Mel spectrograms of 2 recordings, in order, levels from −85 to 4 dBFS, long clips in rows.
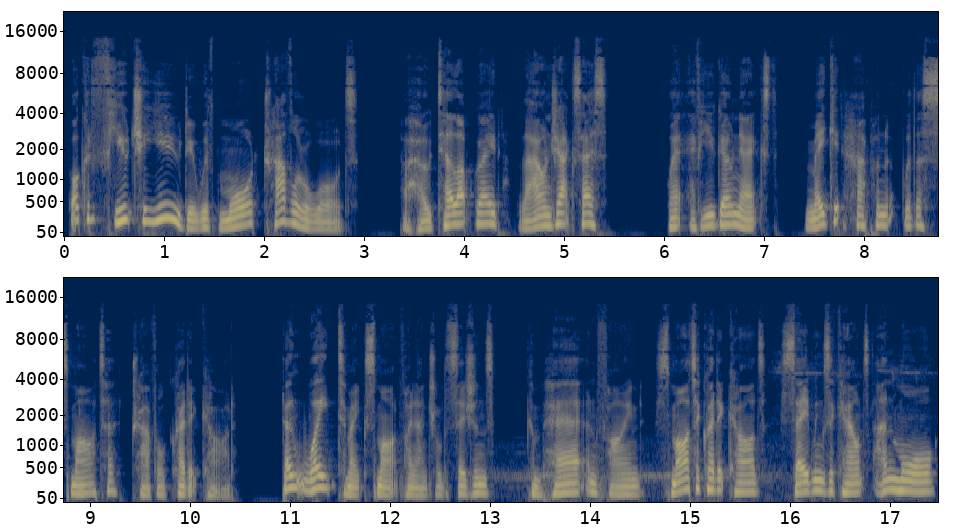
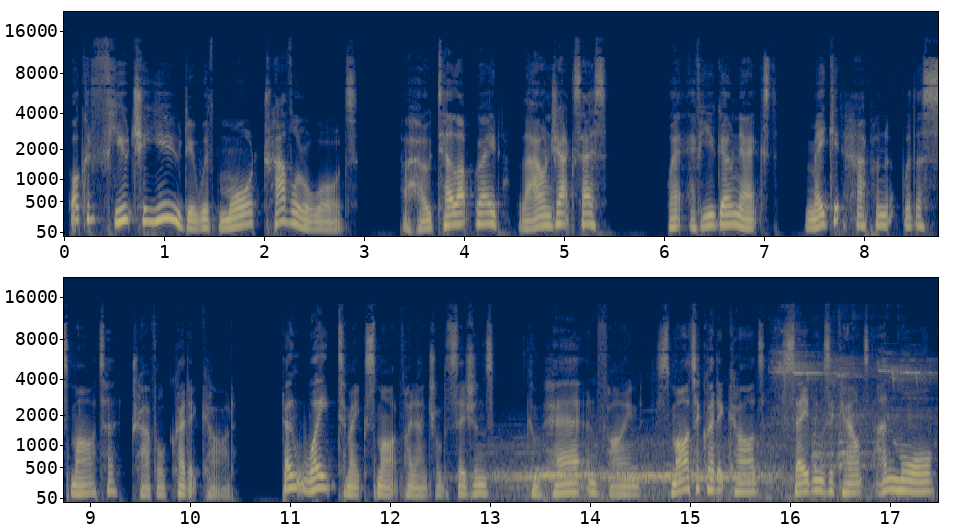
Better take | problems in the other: first | animal sounds; loud; from 13 s on; 7 dB below the speech; faint in the first

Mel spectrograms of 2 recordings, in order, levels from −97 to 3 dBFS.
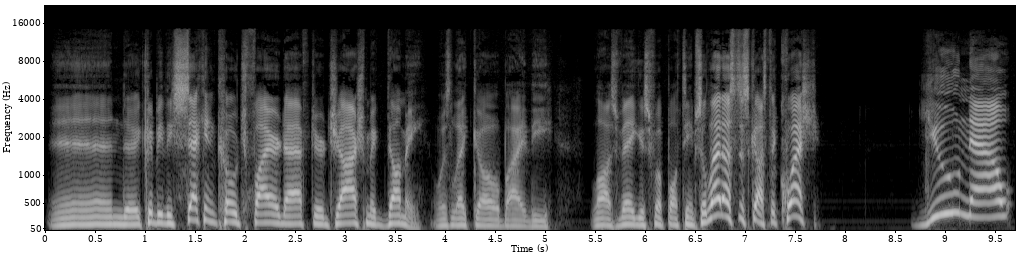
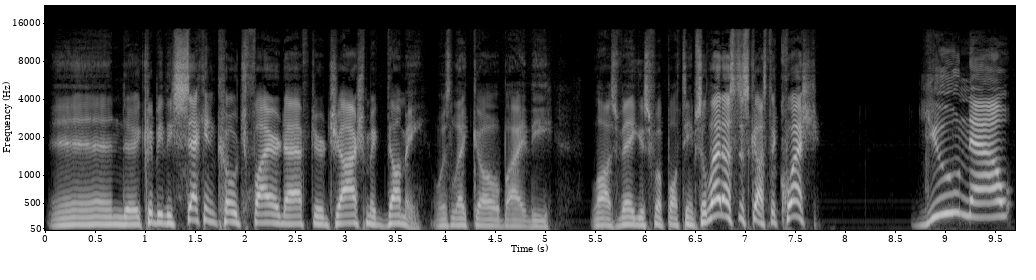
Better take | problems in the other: neither | none

